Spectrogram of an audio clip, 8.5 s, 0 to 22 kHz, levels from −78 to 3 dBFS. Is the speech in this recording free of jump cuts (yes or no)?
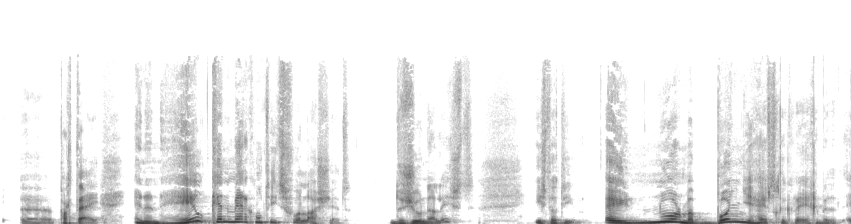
yes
